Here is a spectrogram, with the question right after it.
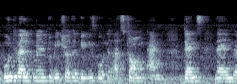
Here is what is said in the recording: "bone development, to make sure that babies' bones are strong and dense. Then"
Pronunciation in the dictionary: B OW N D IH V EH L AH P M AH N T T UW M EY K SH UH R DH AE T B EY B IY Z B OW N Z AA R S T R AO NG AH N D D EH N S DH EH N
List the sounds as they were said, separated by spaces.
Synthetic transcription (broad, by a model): B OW N D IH V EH L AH P M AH N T T UW M EY K SH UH R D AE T B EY B IY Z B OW N AA R S T R AO NG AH N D D EH N S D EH N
